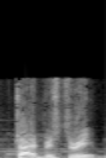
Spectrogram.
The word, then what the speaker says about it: Tapestry: jo ho pronunciaré a la Baix Llobregatina, Tapestry, com es diu això? – Tapestry? – Tapestry, molt bé.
